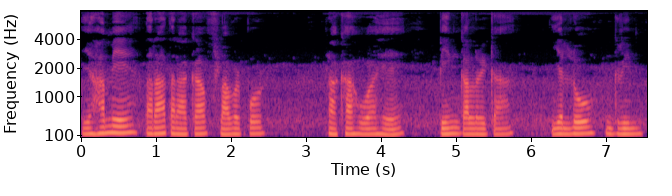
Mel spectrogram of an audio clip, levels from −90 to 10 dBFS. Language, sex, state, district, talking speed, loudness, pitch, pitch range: Hindi, male, Arunachal Pradesh, Lower Dibang Valley, 125 wpm, -18 LUFS, 130 Hz, 130-140 Hz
